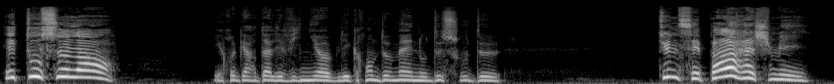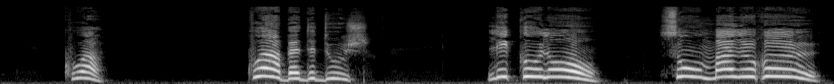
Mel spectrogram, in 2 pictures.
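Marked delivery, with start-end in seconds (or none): 0.1-1.2 high, loud cry; shouting. A narrator's reading. Continued shout. 6.6-16.6 high, loud, slowing shout; two fellahs shouting against the wind; shouting over wind. A narrator's reading.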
